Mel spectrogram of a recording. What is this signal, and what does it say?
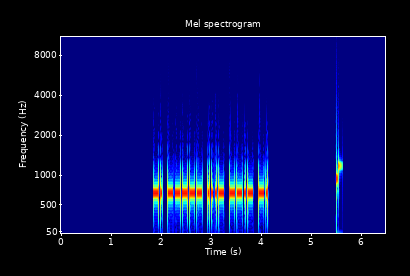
Morse code, heard as a keyed tone, about 30 wpm, 700 Hz. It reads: N0VQN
